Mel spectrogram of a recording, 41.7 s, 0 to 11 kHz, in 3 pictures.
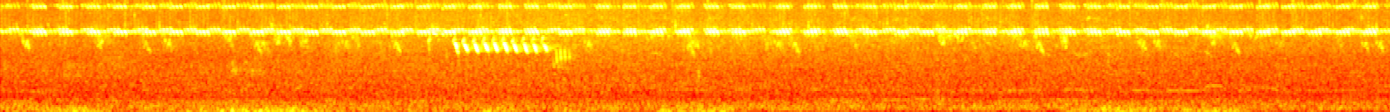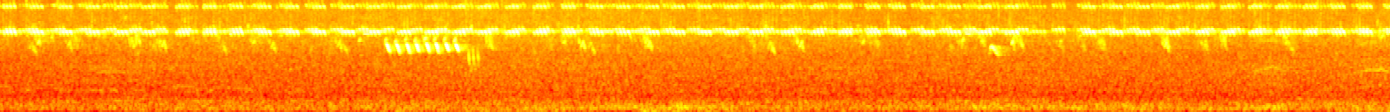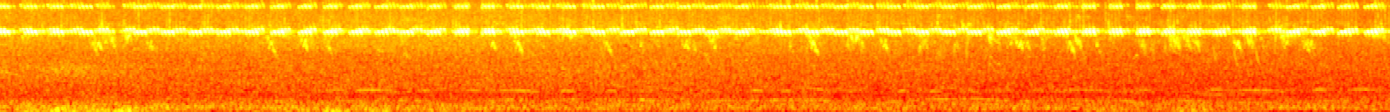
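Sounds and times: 
cricket chirping in nature: 0.0 - 41.6
bird chirping pleasantly in Hortobágy: 17.7 - 18.8.

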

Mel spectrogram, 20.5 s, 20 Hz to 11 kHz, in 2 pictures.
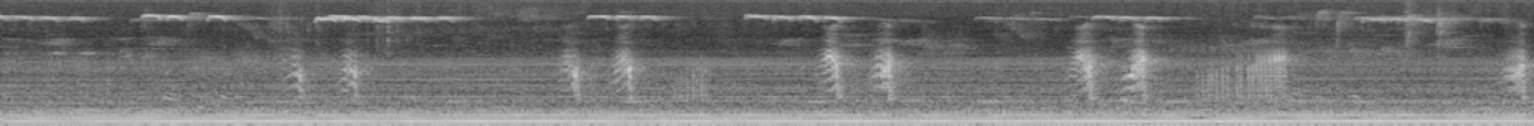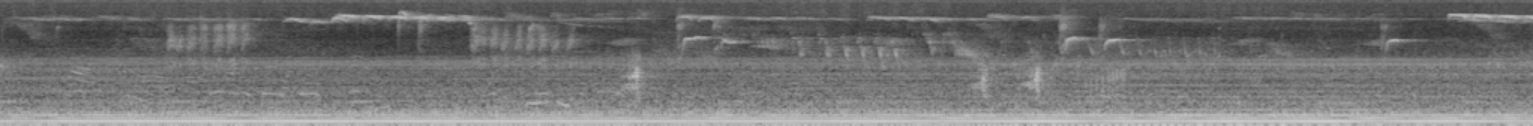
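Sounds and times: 
frog in Tiszababolna: 0.3 - 18.8
frog rattling croak in Tiszababolna: 1.2 - 11.6, 13.6 - 19.7.

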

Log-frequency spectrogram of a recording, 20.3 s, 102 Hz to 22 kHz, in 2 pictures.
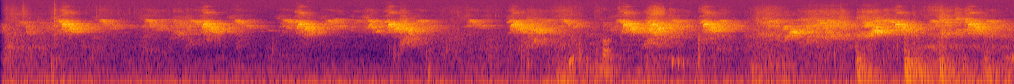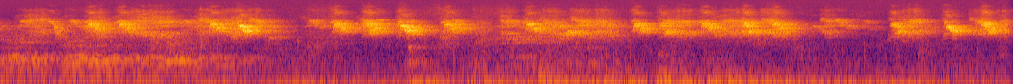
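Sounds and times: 
house sparrows in a stable in Hortobágy National Park: 0.0 - 20.2
rosy pelicans in a stable in Hortobágy National Park: 3.9 - 20.2.

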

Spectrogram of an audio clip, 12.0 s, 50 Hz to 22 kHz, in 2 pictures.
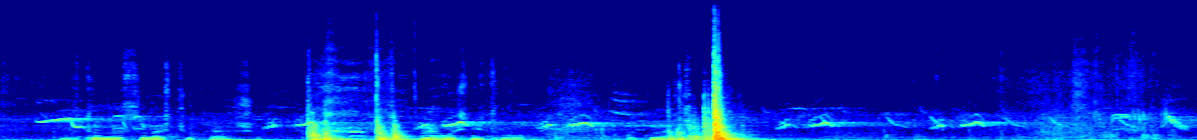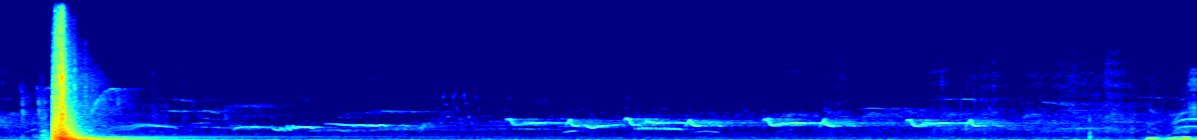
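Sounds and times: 
Opel car hood opening automatically: 1.6 - 2.1, 3.4 - 3.8, 6.3 - 6.8.

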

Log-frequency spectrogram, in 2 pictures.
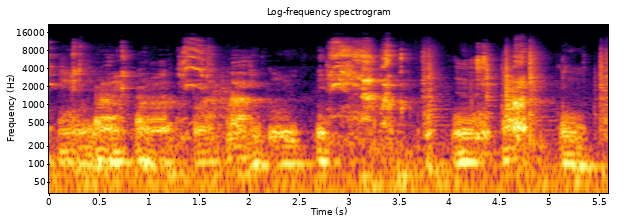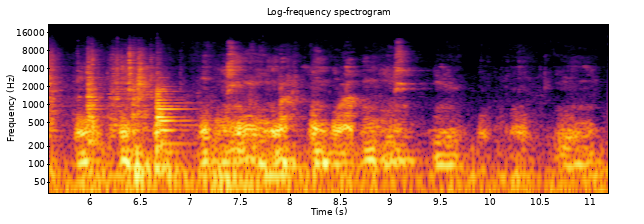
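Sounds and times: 
ten-week-old Mangalica piglets grunting: 0.0 - 11.1.

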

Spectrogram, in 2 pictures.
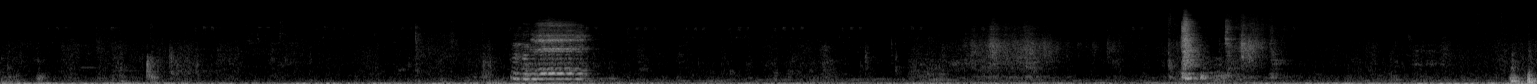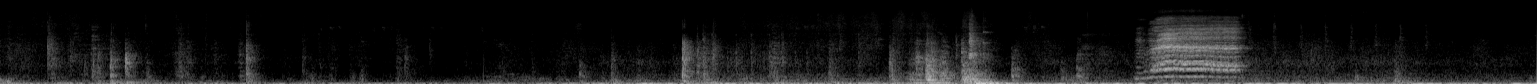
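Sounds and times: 
puszta wind in Hortobágy National Park: 0.0 - 30.7
domestic goat in Hortobágy National Park: 26.2 - 28.1.

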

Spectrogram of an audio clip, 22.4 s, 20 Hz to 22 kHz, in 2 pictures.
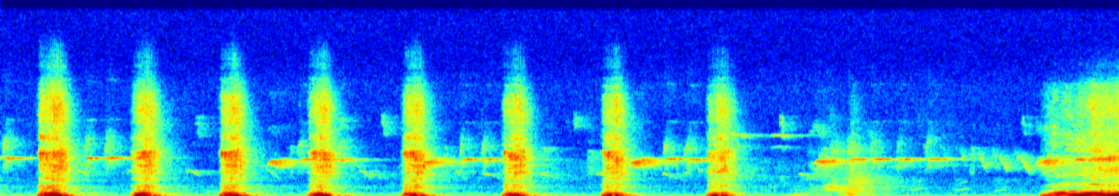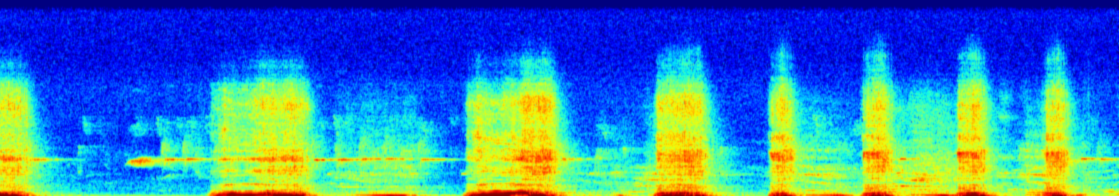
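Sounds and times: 
lion roaring: 0.4 - 6.4, 7.0 - 7.6, 10.4 - 11.7, 13.2 - 22.3.

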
